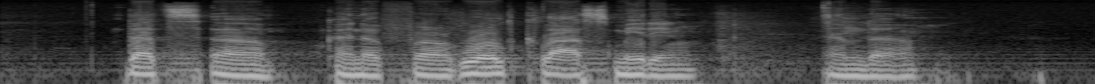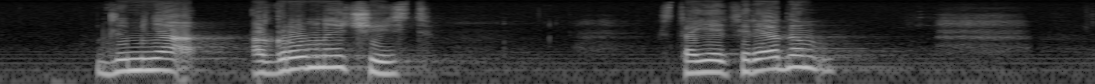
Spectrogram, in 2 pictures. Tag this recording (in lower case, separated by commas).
male speech, monologue, female speech, speech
